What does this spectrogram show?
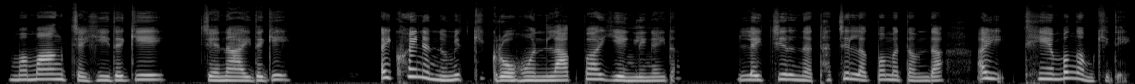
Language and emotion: Manipuri, sad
